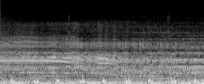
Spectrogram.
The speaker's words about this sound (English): But for many minutes, his heart beat on with a muffled sound. This, however, didn't vex me.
